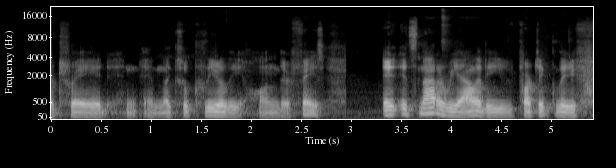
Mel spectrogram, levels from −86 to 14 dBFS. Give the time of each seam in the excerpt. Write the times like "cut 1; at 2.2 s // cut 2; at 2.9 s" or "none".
none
